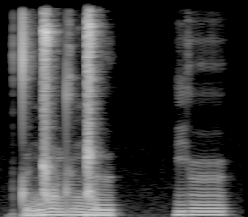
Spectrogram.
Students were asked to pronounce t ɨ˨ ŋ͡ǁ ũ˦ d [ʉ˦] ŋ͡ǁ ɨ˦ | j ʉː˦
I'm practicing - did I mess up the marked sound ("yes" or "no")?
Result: no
